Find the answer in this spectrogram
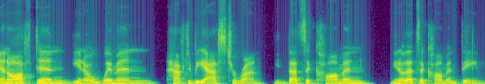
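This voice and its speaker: In a very clean recording with a silent background, a woman with a Canadian accent uses a plain, everyday voice at medium pitch, speaking at a fairly slow pace with fairly even intonation. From Canada. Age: 50s. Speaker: political candidate. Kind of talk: interview.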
